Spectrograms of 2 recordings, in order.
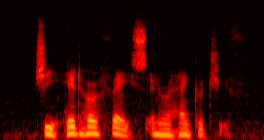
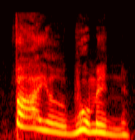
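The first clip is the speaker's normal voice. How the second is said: higher, loud shout; shouted insult; 6 semitones higher, 9 dB louder than usual. A narrator's reading. Princess shouts at Anna Mikhailovna, loud and high. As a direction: hurl it at her. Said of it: "shouted the princess".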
